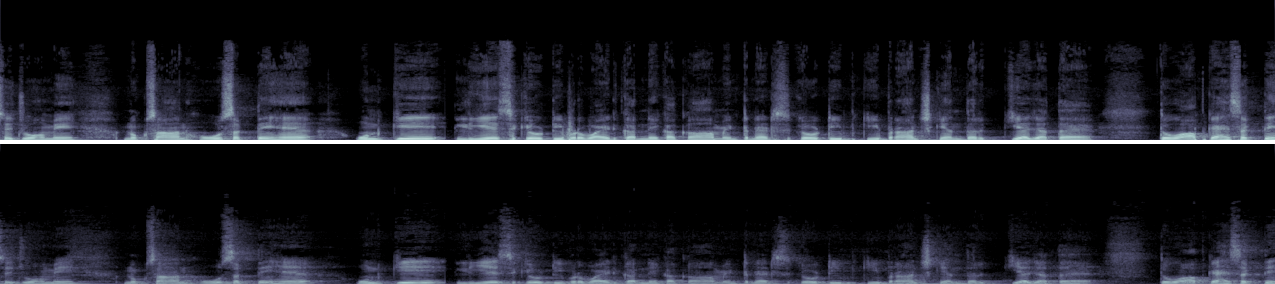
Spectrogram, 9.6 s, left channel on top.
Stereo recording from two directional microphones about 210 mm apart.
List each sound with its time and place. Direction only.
0.2 s speech: 35° left (ahead or behind)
